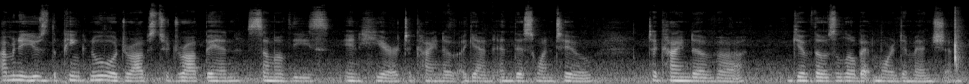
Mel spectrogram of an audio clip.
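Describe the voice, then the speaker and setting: The delivery is monotone and flat at a moderate pace. Audible room echo and noticeable background noise are present. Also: woman, fairly low pitch for a woman. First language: Spanish. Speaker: craft tutorial host. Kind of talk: tutorial. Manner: casual, with many fillers.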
